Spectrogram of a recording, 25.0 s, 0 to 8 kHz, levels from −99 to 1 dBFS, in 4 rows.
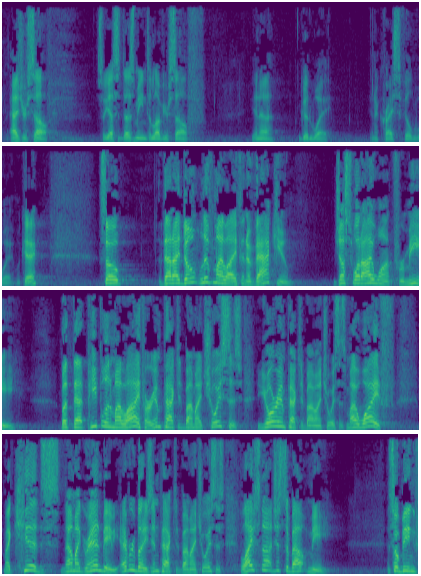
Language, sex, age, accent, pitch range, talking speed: English, male, 40-59, American, 150-215 Hz, 170 wpm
